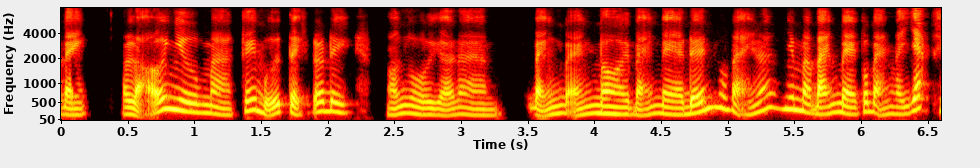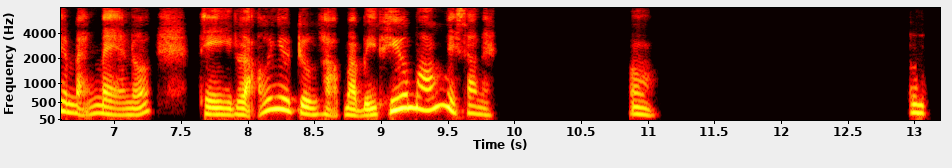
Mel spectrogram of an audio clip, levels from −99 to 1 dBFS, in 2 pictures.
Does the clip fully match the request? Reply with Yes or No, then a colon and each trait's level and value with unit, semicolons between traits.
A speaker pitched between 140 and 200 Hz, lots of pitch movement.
Yes: high, 190 Hz; wide, 6.3 semitones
